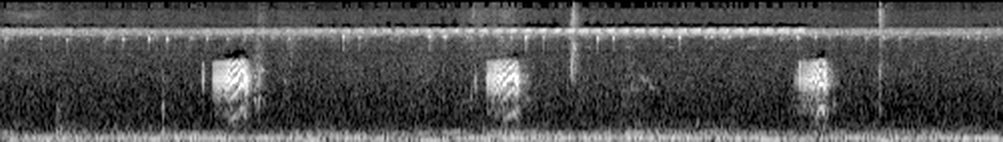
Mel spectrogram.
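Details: Frog calls during frog catching in the countryside of Rizal N.E., lured with a frog sound effect; three brief raspy croaks spaced roughly two seconds apart above a low, continuous rumble and faint clicks.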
